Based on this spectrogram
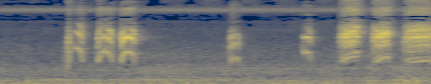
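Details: Asian paradise flycatcher lure call, the brown bird, played to attract birds: harsh, buzzy, down-arched squawks in quick bursts of two or three, with a pause between bursts.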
